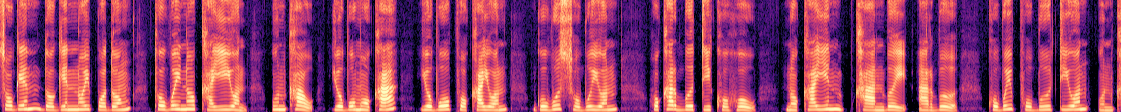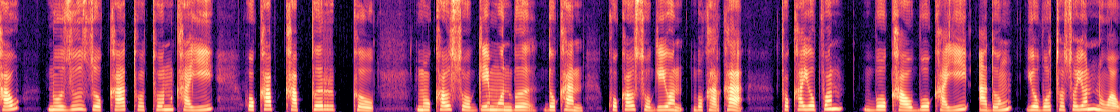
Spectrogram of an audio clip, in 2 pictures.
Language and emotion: Bodo, neutral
